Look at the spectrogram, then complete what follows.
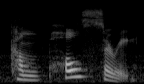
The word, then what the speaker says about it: compulsory: Okay, the stress goes right there. So it's compulsory.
